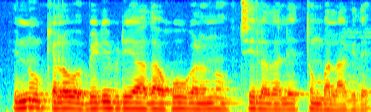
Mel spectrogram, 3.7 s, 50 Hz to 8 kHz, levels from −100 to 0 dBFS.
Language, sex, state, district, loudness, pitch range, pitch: Kannada, male, Karnataka, Koppal, -15 LUFS, 105-120 Hz, 115 Hz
